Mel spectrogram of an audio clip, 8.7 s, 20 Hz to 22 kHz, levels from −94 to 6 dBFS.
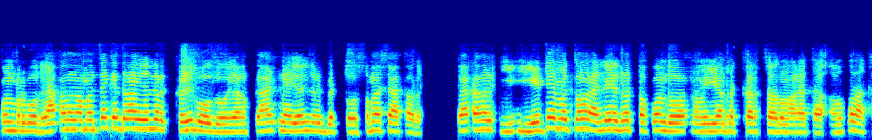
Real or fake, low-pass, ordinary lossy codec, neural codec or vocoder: fake; 7.2 kHz; none; codec, 16 kHz in and 24 kHz out, 1.1 kbps, FireRedTTS-2 codec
